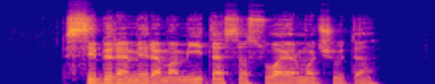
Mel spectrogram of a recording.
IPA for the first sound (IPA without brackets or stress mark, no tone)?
sʲ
